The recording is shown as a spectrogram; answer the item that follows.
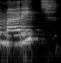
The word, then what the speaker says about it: Maric: today I have with me marich is there a I hope I pronounce your surname correct yes it's perfect yes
